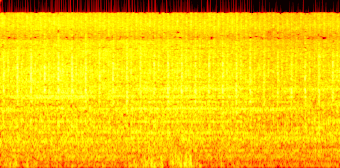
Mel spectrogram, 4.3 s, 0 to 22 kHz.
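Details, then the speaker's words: Mercedes W211 with 112 petrol V6 idling with a sharp light tick, about three per second, from both cylinder heads per electronic stethoscope; appeared a month ago and worsened, recorded before changing to thicker 10W60 oil. "Сейчас я заведу, послушайте, как этот двигатель цокает. 112-й мотор. Вот. Вот такой звук. Звук идет, значит, мы его слушали в наушниках таких электронных с удочкой. Звук идет из головы."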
